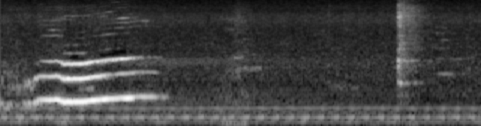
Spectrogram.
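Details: Female cat in heat producing a single rising, drawn-out meow lasting about a second, followed by quiet room noise and a brief click.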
